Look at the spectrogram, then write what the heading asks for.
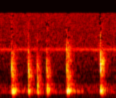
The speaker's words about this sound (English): He would knock on the door, and he would say, "There's nobody home. I hope, I hope, I hope, I hope, I hope."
